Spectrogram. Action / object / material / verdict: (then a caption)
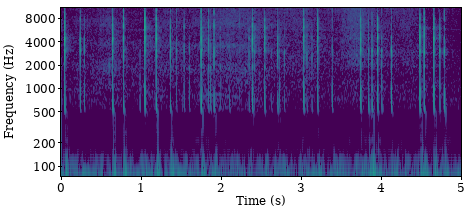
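tap / wooden incense stick holder / wood / none. Fingernails tap the wooden part of an incense stick holder in a quick, irregular series of short, dry, clicky taps. Each tap is bright and dies away almost at once, over a steady low hum.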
